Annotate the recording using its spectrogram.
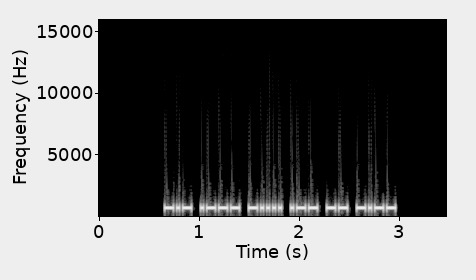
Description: Morse code, heard as a keyed tone, about 40 wpm, 700 Hz. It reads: KJ6WMY
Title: USA Call Signs - 6 Characters - 3x Character Spacing - 40wpm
